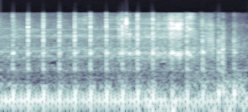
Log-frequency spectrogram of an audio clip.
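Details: Honda Wallaroo two-stroke idling; even popping about six beats a second, no misses or rattles; smoke only from the silencer, not the cylinder; runs healthily.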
